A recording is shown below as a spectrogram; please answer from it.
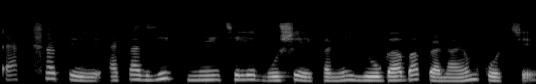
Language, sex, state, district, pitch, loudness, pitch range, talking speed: Bengali, female, West Bengal, Kolkata, 200 Hz, -29 LUFS, 180-220 Hz, 100 wpm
